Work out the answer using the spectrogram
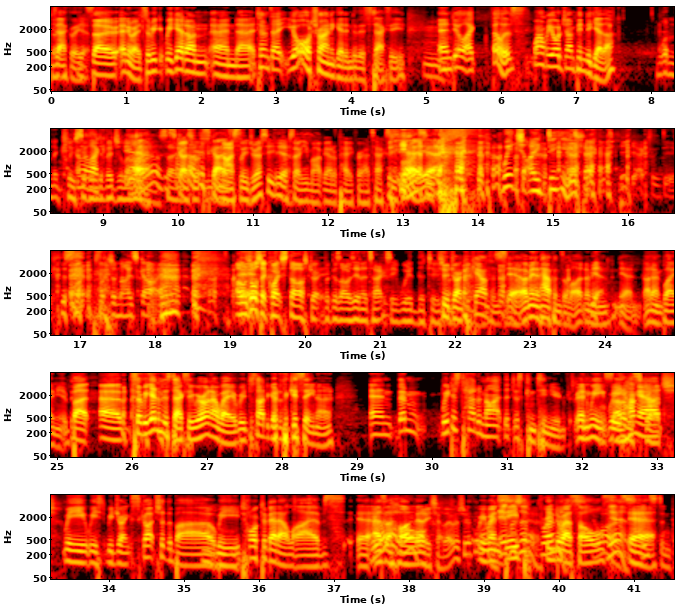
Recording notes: Live From Accountex. We sit down in the caravan of fun.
